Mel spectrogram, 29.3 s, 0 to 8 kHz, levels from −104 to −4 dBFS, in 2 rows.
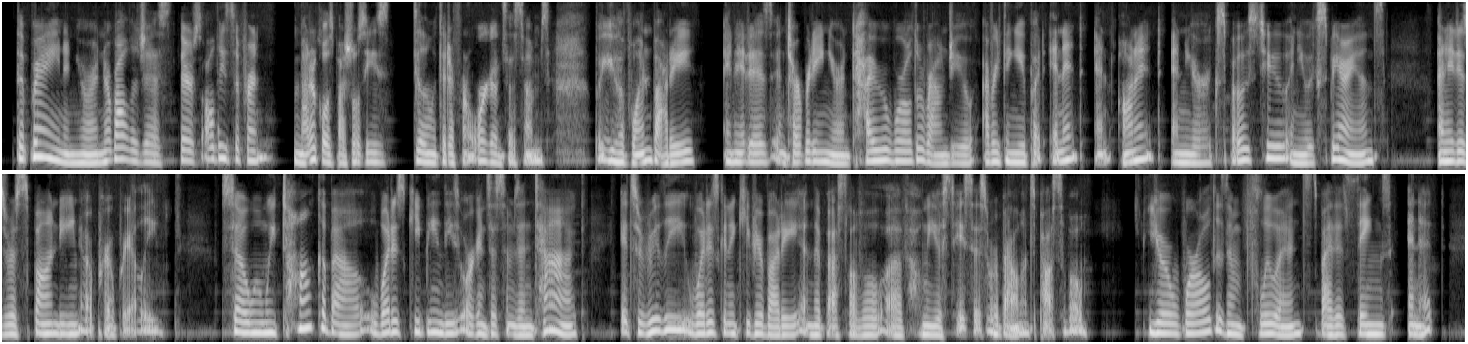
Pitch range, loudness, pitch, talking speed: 155-190 Hz, -24 LUFS, 175 Hz, 185 wpm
